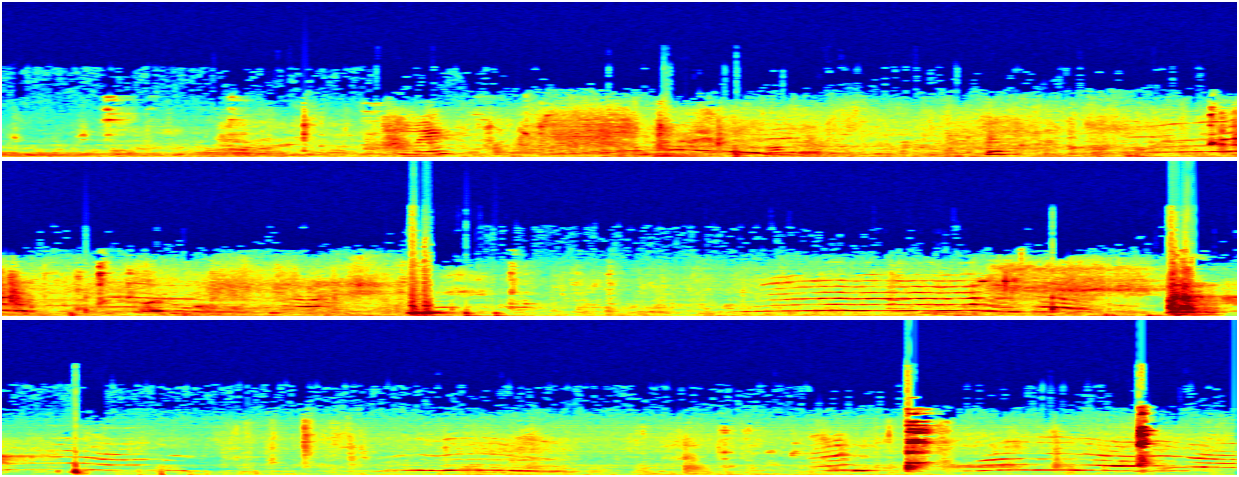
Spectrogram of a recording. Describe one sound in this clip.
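An elderly man lectures calmly into a microphone.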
